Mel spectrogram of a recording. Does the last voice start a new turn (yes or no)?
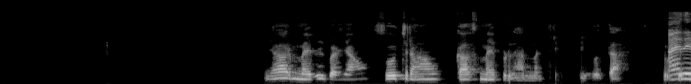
yes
